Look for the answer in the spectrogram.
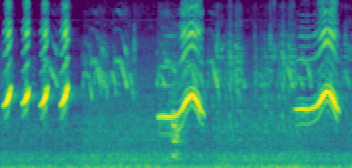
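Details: A ring-necked parakeet kept as a talking bird gives four quick chirps, then soft chatter and two long, arching whistles that rise and fall, over a steady low hum.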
